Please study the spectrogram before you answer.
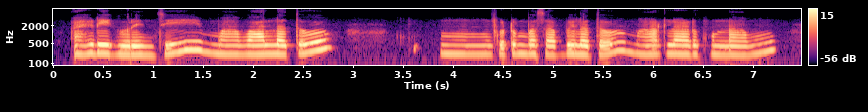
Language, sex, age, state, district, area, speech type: Telugu, female, 30-45, Telangana, Peddapalli, urban, spontaneous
